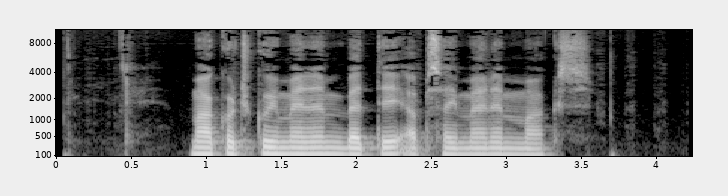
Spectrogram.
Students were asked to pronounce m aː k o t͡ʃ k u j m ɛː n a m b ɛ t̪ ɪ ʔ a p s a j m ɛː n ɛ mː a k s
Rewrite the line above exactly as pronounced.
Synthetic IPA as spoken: m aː k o t͡ʃ k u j m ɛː n ɛ m b ɛ t̪ ɪ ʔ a p s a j m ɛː n ɛ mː a k s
